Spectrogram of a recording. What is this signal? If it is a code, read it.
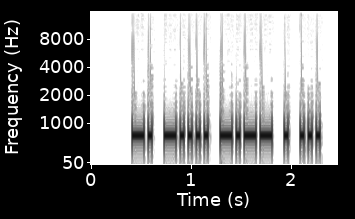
Morse code, heard as a keyed tone, about 30 wpm, 700 Hz. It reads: N6YES
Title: USA Call Signs - 3x Character Spacing - 30wpm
